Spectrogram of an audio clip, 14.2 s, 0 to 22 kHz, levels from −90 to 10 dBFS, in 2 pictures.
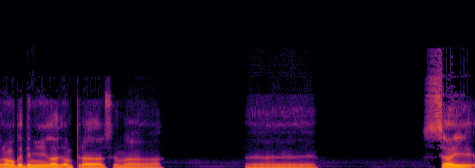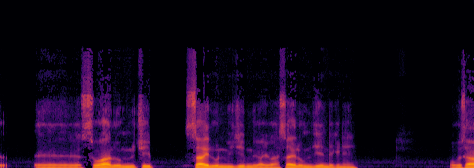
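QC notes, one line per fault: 0.93–0.95 s, skip ahead: about a second of speech never plays. Playback jumps straight from one point to a much later one with no silence in between, so the phrase breaks off and resumes mid-stream. Later audio was already queued, and the dropped stretch was discarded rather than waited for. On a waveform the envelope changes abruptly at the join with no flat gap. On a spectrogram the harmonic and formant tracks end and restart at different positions along a single vertical line.
1.03–2.03 s, jitter buffer speed-up: for about a second the speech runs roughly 9% fast while keeping its normal pitch, so it sounds hurried. The receiver's buffer held more audio than its target. To shrink that delay, it cut many short pieces, each one or a few pitch periods long, for a total of about a tenth of a second. On a spectrogram the syllables look compressed in time while the harmonic spacing stays the same. 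On a waveform individual pitch cycles are missing at many small splices.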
